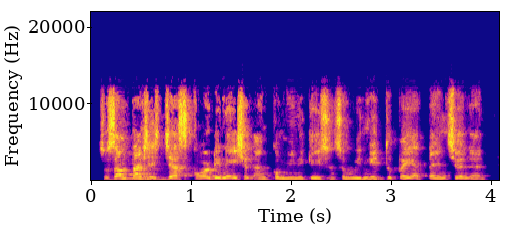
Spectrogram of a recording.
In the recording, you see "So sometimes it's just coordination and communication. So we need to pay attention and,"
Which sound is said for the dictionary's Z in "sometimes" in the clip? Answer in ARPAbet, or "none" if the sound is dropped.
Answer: S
